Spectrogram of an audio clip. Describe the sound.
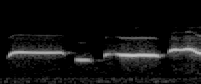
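A person whistles the Green Ranger whistle tune from the TV show Power Rangers: a long held note, a brief lower one, another long note, then a rising higher note, with no talking.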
